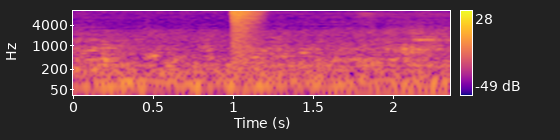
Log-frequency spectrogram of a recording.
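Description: A bus's air brakes venting one short, sharp hiss of compressed air about a second in.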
